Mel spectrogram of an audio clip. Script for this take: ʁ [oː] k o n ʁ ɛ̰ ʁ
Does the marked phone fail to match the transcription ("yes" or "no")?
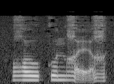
no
